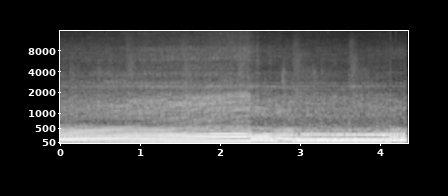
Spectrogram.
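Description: Loud, close motorcycle engine accelerating hard, its pitch climbing steadily before dropping sharply at a gear change and then pulling again, with a rough, booming exhaust throughout.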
